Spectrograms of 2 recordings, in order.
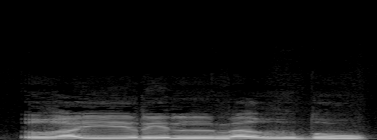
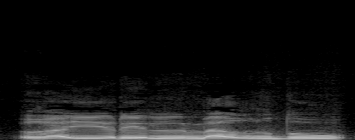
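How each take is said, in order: No difference in how they are said.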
